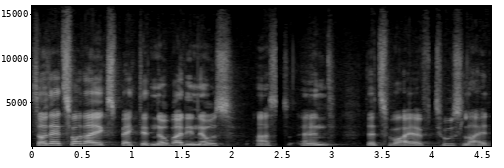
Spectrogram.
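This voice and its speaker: Noticeable background noise sits behind a man with a Bavarian accent. He talks at a fairly slow pace, high in pitch, with ordinary pitch variation. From Lower Bavaria, Germany. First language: Bavarian dialect / German. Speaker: company CEO, conference speaker. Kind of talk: conference talk. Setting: stage with audience. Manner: halting, with fillers.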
